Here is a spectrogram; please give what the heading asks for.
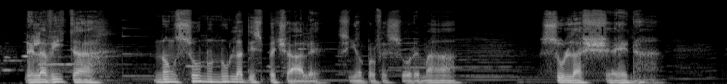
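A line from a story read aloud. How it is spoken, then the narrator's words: Caressing sing-song voice. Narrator (Italian): fu Öfgen a interrompere l'esame penosamente muto, osservando con la sua voce carezzevolmente cantilenante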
